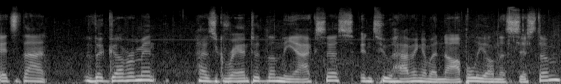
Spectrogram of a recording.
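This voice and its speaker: Noticeable background noise runs behind the speech. The pace is fairly quick, with ordinary pitch variation. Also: man. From Canada. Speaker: gaming streamer. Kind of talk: live stream chat. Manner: casual, repetitive stammering.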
